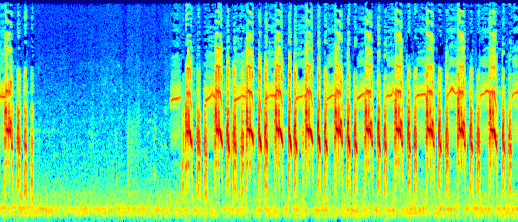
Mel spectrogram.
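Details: Irani teetar, the grey francolin, opens with a few harsh notes, goes quiet over a low steady hum, then launches into a long, evenly paced string of loud, ringing, whistle-tipped phrases.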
